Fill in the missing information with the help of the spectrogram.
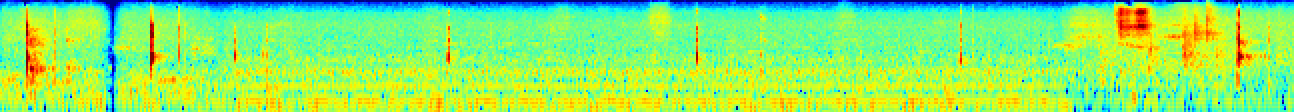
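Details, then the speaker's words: Girl with frequent hiccups: repeated short, sharp hiccup sounds, about seven in ten seconds, over a steady low room hum; hiccups. "Uh you got the hiccups do a good one for grandma you Poor girl"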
